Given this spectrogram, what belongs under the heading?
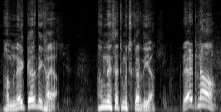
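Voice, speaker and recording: Ritual leader, insistent, slightly high voice, noisy film audio. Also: male voice, big pitch swings, moderate pace, darkish tone. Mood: relieved. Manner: insistent, chanting exhortation. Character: male ritual leader urging on a dying rite. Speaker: dubbing actor. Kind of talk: Hindi film dub.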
